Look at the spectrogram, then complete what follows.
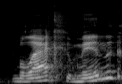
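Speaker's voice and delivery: two words kept separate. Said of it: "he didn't say it like a name".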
